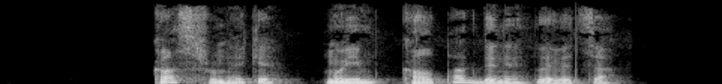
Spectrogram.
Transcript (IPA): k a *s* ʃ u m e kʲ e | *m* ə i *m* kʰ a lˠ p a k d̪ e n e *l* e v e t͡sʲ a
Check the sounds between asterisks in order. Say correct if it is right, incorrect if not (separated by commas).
correct, correct, correct, correct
